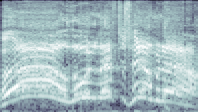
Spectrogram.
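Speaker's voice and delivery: very high, stretched-out, drawn-out yell. Telling a story about a missing helmet, the speaker mimics the coach: retelling the coach's yell. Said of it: "come around the corner and yell".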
